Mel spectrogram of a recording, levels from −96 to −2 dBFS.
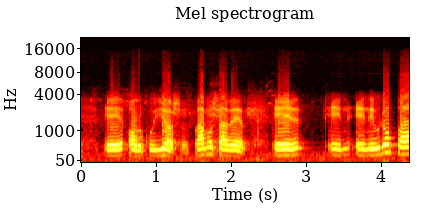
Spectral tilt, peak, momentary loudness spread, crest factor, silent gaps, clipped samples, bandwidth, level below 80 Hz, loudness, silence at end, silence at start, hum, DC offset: -6.5 dB/octave; -8 dBFS; 9 LU; 10 dB; none; under 0.1%; 7.8 kHz; -58 dBFS; -20 LUFS; 0 s; 0.3 s; none; under 0.1%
